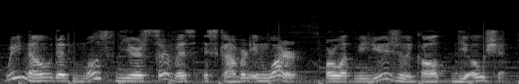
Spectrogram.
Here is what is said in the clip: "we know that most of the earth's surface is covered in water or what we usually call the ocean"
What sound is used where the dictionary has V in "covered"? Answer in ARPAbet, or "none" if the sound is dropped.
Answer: V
